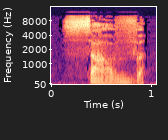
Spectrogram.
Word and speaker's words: savent: You don't pronounce it, so you get the sound savent.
